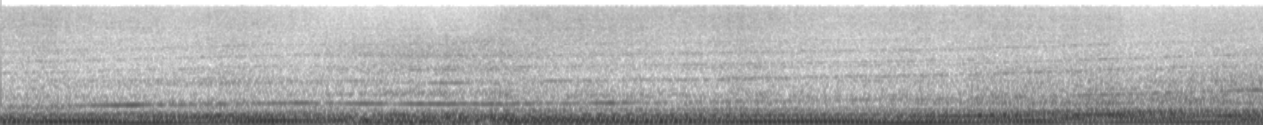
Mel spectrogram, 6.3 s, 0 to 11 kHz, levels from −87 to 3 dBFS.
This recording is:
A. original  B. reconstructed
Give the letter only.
A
